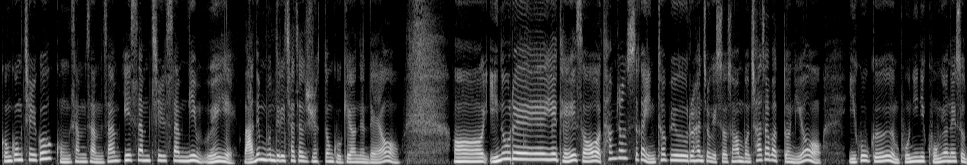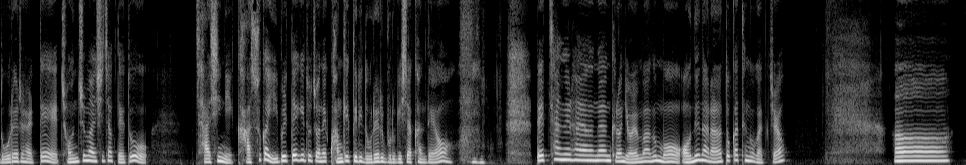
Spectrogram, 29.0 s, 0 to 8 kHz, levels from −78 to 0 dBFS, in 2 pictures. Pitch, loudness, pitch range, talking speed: 205 Hz, -15 LUFS, 170-235 Hz, 250 characters per minute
